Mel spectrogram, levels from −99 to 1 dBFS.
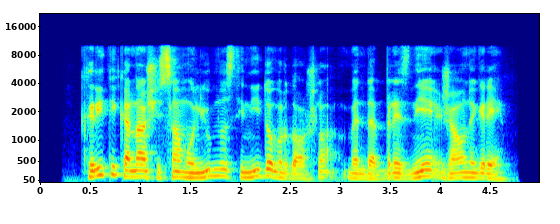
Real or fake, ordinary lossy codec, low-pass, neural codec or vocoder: fake; none; 9.9 kHz; codec, 44.1 kHz, 7.8 kbps, DAC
